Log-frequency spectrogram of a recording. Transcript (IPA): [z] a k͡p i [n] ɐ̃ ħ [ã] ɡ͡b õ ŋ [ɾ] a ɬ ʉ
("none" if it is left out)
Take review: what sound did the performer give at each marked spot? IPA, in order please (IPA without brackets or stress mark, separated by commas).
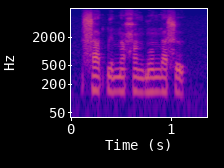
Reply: ɬ, n, ã, ɾ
